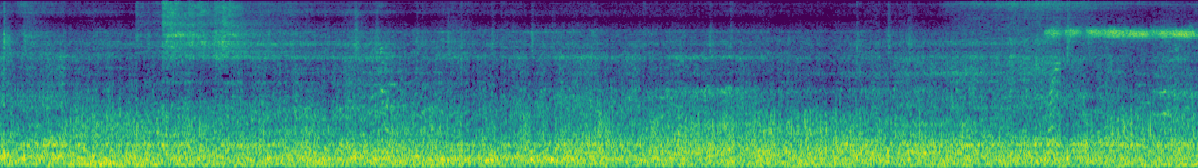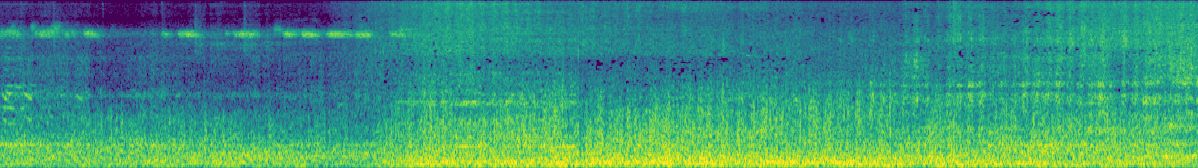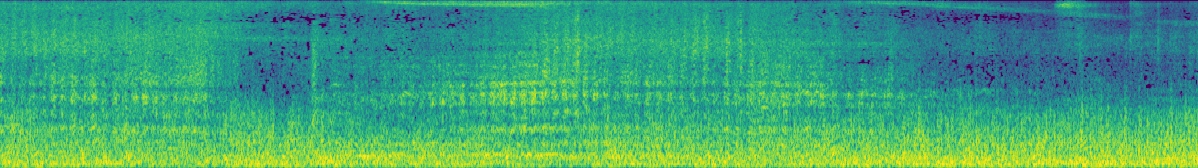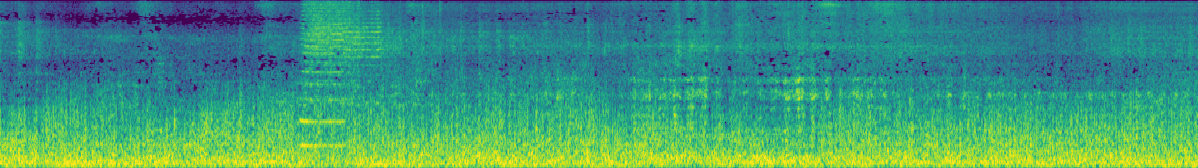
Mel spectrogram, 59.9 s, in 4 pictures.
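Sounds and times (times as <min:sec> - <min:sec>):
train wheels rumbling on rails: 0:00.0 - 0:59.9
high thin wheel squeal: 0:13.0 - 0:16.3, 0:17.0 - 0:21.1.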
